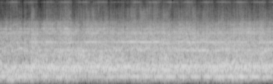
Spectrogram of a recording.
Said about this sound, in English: The plane is rolling. People are still trying to crawl up these stairs. They're falling off on the runway behind. We're leaving behind a stream of people. The plane is picking up speed, heavily overloaded.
